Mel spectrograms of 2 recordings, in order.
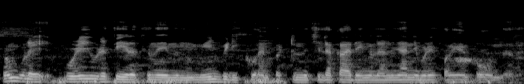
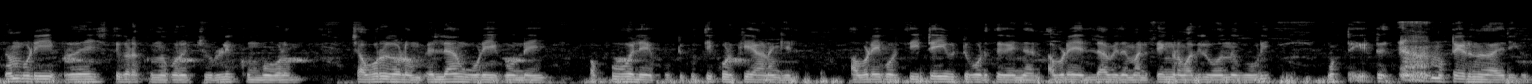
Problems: background sounds at intervals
